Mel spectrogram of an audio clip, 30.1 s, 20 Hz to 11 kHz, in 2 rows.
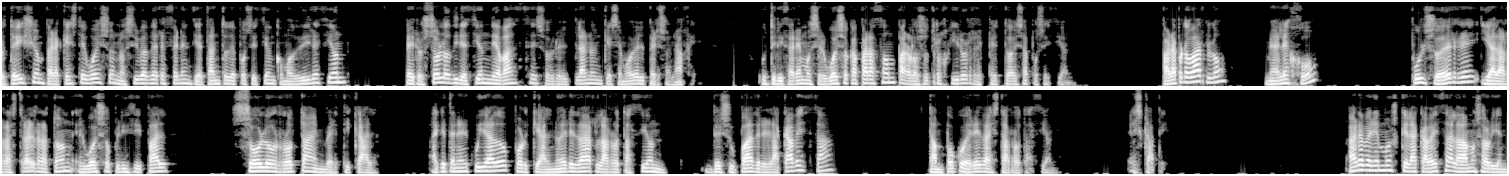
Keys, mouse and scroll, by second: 13.0-15.6 middle drag, 14.8 Escape, 14.8 r, 16.3 r, 28.1-30.1 middle drag.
